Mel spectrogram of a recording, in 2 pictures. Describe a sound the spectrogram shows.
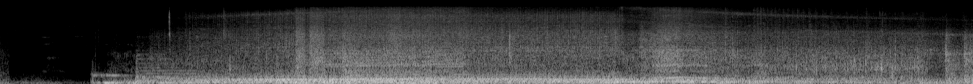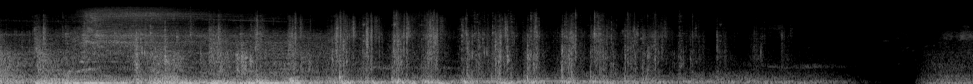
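A heavy armoured vehicle's engine rumbles deeply as it drives.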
